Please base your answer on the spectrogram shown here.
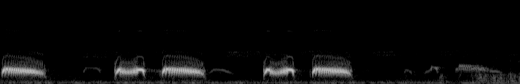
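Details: Spotted dove used as a decoy for wild birds in high wind. It gives a long coo, then two phrases, each a brisk double hoot plus a sustained mellow coo. Soft low murmured notes trail at the end.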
